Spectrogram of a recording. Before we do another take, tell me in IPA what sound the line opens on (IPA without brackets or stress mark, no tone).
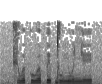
t͡ɕ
